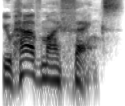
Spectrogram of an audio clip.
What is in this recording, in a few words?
Altmer male thank you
